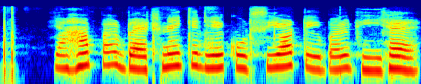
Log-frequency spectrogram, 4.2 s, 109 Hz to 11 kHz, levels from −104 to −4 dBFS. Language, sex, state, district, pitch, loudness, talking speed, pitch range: Hindi, female, Madhya Pradesh, Dhar, 265 Hz, -16 LUFS, 140 wpm, 250-290 Hz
